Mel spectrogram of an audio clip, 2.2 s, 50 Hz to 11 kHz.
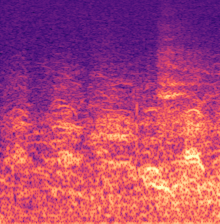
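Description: A football crowd at a 1994 Hackensack vs Paramus Catholic high school game roars on its feet, a loud, dense, sustained wall of cheering and shouting that swells near the end.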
